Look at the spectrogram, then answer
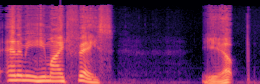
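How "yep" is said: very low, laconic rumble; calm rough voice. A narrator's reading. Mysterious voice answers battling Rat, low and laconic. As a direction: drop it deep and easy. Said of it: "the voice said".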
